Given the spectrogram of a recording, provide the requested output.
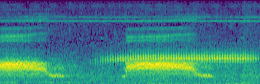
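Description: A Great Potoo gives two harsh, raspy, growling roars, each held level and then dropping into a low gruff end; the second is longer.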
